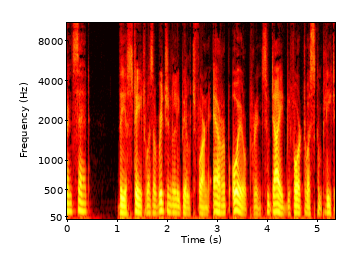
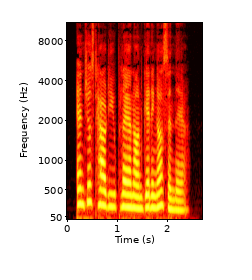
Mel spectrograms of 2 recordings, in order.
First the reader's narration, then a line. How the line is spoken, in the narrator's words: I asked dryly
